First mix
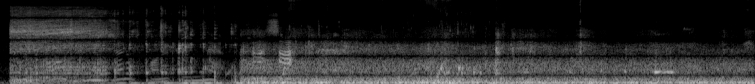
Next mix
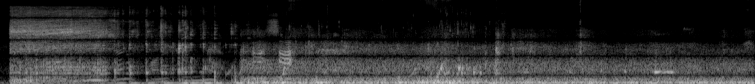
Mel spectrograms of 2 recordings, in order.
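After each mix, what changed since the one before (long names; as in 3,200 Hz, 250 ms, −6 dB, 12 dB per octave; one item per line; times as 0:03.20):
first sound +3.5 dB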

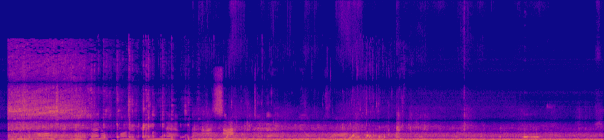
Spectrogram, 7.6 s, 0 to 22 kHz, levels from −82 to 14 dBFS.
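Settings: speech +8.5 dB
first sound: add high-pass filter 160 Hz 24 dB per octave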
